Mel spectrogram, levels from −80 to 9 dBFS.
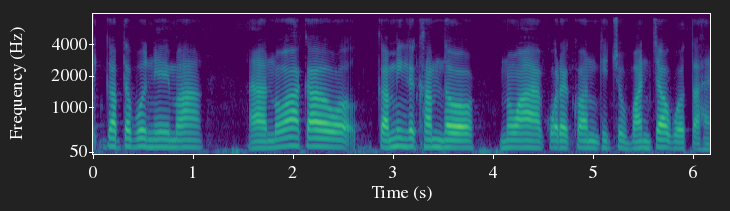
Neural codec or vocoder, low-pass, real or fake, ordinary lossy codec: codec, 24 kHz, 0.9 kbps, WavTokenizer, small release; 7.2 kHz; fake; none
